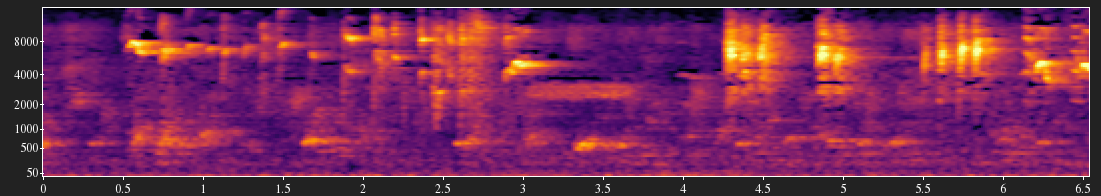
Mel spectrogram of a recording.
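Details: Sunbird, called konin, in a recording played to set off caged birds: high squeaky twitters and sharp chirps in irregular bursts, with a brief lower buzzy note midway.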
